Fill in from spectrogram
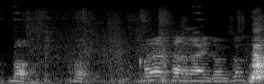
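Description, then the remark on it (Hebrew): A dog named Gerev ('Sock') gives a few short barks, then a longer run of higher, whining yelps, ending in one more sharp bark. It is all fairly loud, with no one talking over it. “כן, מבקר הקולנוע, הכלב הראשון.”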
